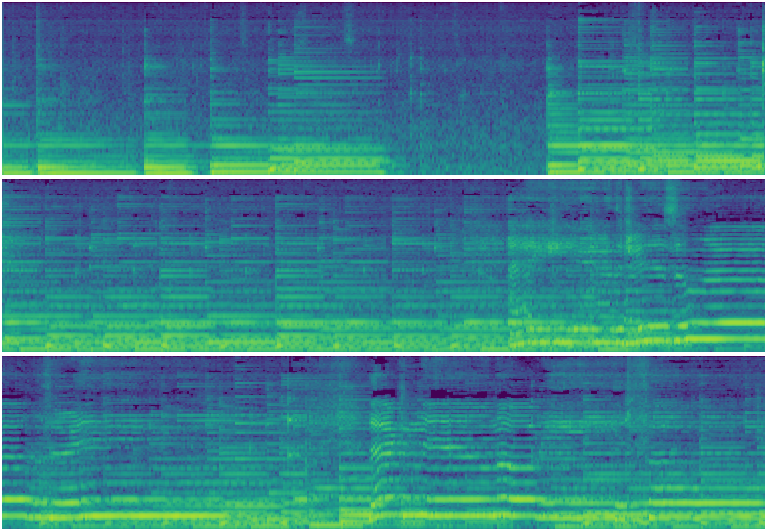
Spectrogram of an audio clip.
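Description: Steel-string acoustic guitar: a few separate plucked notes while it is tuned, a brief quiet gap, then continuous playing from about five seconds in. A woman's singing voice joins about halfway through.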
